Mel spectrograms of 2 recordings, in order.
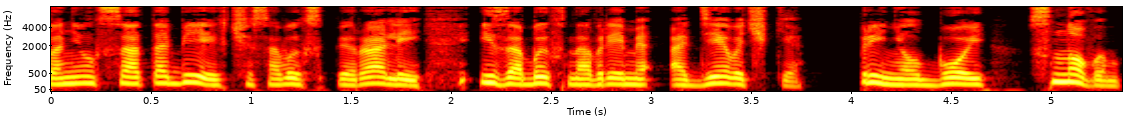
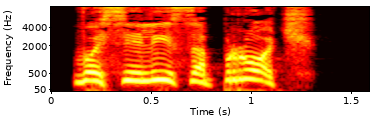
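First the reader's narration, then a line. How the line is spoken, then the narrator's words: Shouted. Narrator (Russian): выкрикнул зодчий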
